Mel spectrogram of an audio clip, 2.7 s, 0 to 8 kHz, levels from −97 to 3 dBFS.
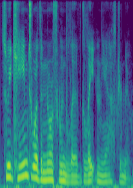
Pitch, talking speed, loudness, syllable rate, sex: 125 Hz, 290 wpm, -17 LUFS, 6.8 syllables/s, male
